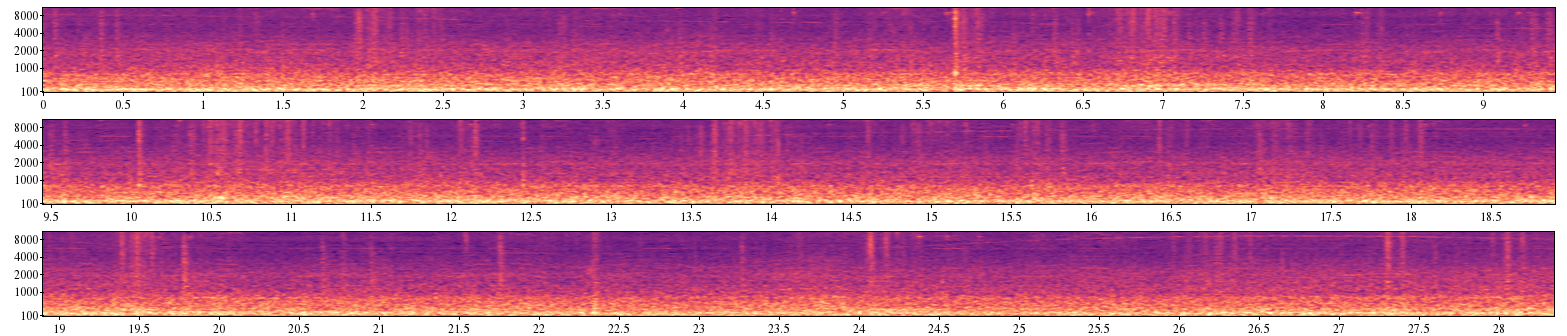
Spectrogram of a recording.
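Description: Steady drone of a heavy truck's diesel engine and tyres on a wet road, heard from inside the cab while driving at a constant speed, with occasional light clicks and knocks.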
